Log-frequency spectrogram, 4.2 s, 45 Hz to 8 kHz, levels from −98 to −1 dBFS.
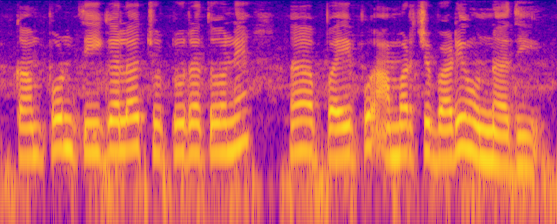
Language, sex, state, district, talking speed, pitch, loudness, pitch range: Telugu, female, Telangana, Komaram Bheem, 115 wpm, 230 Hz, -14 LUFS, 210-240 Hz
